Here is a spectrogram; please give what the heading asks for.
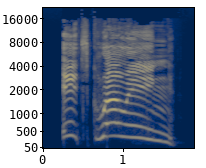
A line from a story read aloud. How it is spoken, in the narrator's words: he yelled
